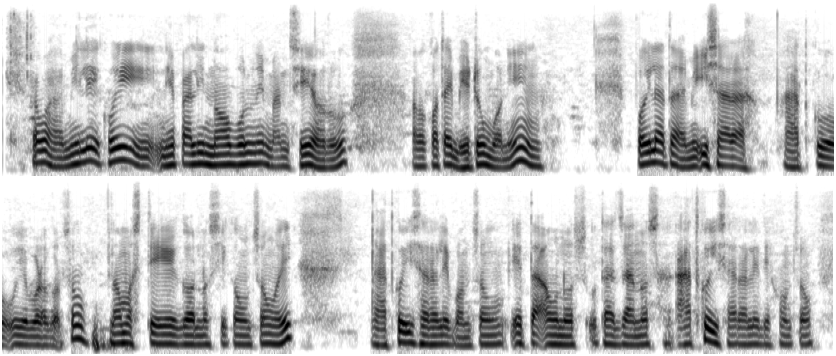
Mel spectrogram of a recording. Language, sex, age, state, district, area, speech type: Nepali, male, 30-45, West Bengal, Kalimpong, rural, spontaneous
